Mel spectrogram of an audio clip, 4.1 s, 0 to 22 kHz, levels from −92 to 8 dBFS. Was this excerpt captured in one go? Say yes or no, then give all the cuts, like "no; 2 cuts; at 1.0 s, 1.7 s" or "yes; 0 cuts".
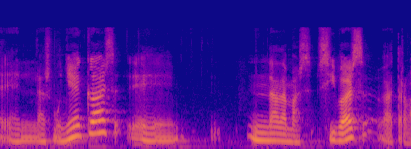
yes; 0 cuts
